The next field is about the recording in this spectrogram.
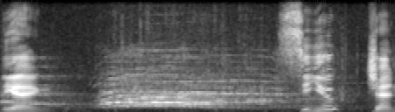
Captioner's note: applause and cheering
